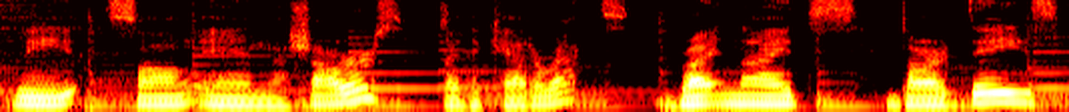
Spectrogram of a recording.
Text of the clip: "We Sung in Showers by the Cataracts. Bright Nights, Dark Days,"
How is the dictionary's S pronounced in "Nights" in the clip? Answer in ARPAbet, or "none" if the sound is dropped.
S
